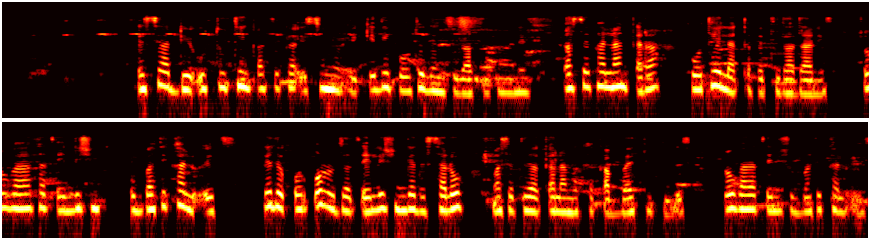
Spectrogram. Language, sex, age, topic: Gamo, female, 18-24, government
